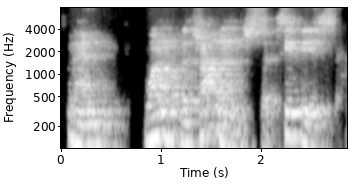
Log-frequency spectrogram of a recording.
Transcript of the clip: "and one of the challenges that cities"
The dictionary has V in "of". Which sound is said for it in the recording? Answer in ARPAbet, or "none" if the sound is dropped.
V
